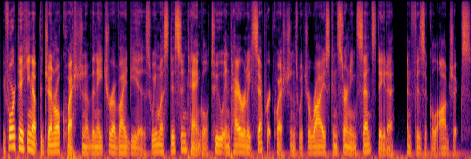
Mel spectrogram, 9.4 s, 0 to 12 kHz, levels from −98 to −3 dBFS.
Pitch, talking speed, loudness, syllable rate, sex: 90 Hz, 165 wpm, -22 LUFS, 5.9 syllables/s, male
